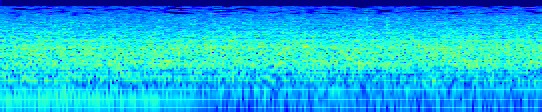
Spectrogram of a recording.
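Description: A steady, even hiss, with a low hum underneath that stops just under a second in.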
